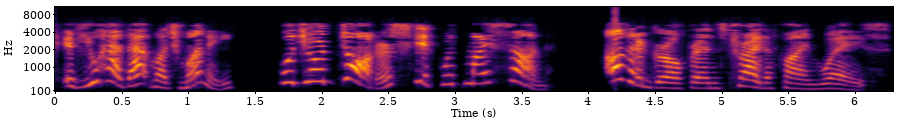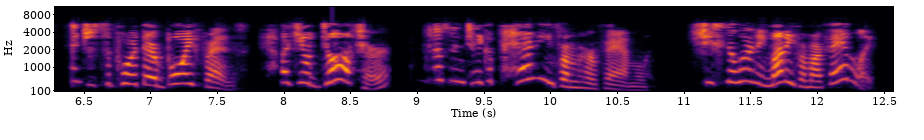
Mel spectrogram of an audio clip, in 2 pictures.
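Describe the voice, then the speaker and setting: Shrill, snobbish rich mother-in-law. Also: sing-song, normal speed, no room sound. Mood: scornful. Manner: haughty, insulting. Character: snobbish, scornful wealthy middle-aged mother-in-law. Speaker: groom's mother. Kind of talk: English drama dub. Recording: dull dry studio dub.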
